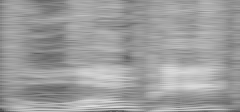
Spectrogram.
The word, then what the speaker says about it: Lopi: Clarifying, yes, her name is pronounced Lopi, like a very short piss, and is still continuing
